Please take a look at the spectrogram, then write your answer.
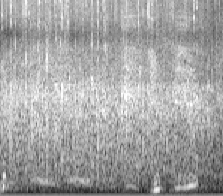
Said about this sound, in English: You're going to have to quit clapping.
